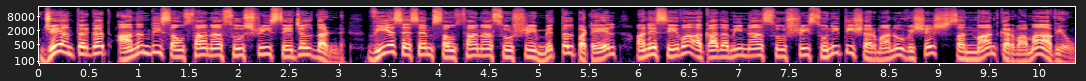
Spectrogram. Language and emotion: Gujarati, neutral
